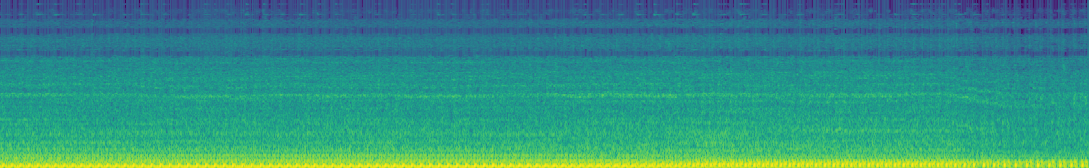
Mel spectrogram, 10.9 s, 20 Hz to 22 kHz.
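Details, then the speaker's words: 2001 Harley-Davidson Road King Classic, about 97,808 miles, first cold start after sitting four months on a battery charger: strong, even V-twin lope at idle with steady low thumps, no knocks or ticks; normal start and warm-up. "so it's the first time finished starting in four months"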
